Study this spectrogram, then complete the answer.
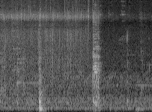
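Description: Okra and onion frying in a covered pan give off a soft, steady sizzle with a couple of brief louder clatters, close and alone.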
